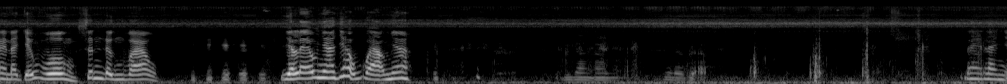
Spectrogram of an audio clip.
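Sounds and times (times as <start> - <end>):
insects chirring: 0.0 - 10.0
footsteps on dirt path: 4.2 - 10.0.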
